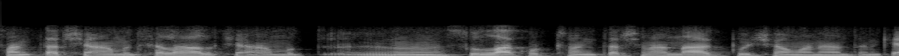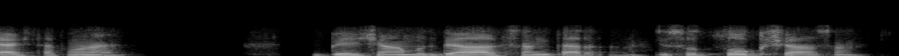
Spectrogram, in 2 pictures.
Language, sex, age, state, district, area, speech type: Kashmiri, male, 30-45, Jammu and Kashmir, Srinagar, urban, conversation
